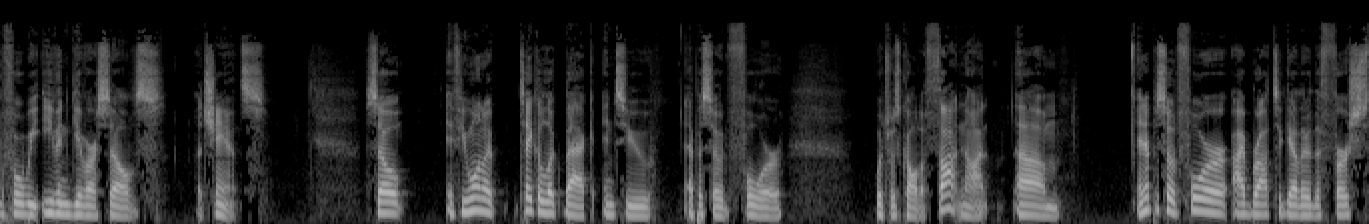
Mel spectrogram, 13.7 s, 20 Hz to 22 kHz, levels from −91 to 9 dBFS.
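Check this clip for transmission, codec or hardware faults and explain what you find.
No fault turns up anywhere in this speech recording. Nothing in the audio calls for further comment.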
